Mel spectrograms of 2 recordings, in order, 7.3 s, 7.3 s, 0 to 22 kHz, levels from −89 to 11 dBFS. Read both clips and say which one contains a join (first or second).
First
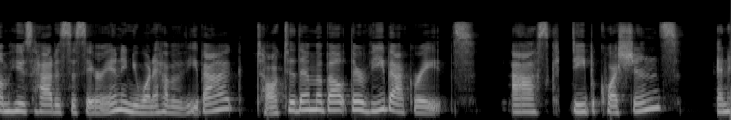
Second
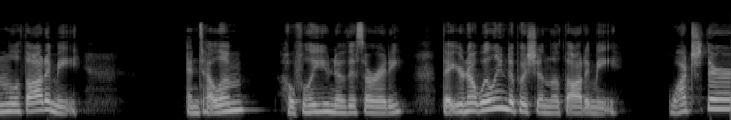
first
